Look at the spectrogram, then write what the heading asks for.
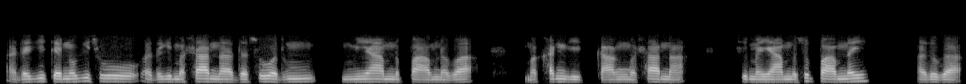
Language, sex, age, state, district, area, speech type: Manipuri, male, 60+, Manipur, Churachandpur, urban, conversation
